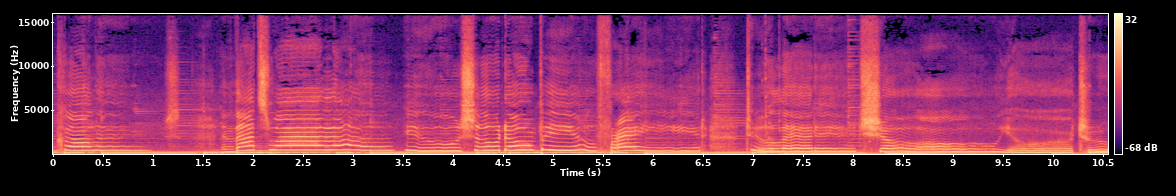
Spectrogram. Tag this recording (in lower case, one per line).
music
